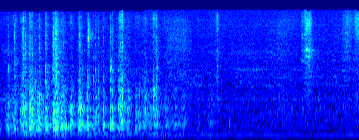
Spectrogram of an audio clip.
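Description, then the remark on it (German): Longer fingernails scratch rapidly and busily across a wooden tabletop for almost two seconds, imitating a scratching sound, a dry clicky rasp, then stop, leaving a quiet hum and one faint tick. “Ich habe hier einen Holztisch ja. hier. Das war halt wirklich so. Ich habe jetzt auch längere Nägel, allerdings nicht so spitz wie die Hand, die ich gesehen habe.”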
